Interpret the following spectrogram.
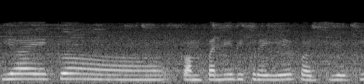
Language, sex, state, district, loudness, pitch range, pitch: Hindi, female, Madhya Pradesh, Dhar, -15 LUFS, 215-240 Hz, 225 Hz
